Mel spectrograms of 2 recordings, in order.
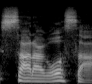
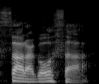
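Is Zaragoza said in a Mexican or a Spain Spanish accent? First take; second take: Mexican; Spain. First: It is said in a Mexican accent, z as s. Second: It is said in a Spain Spanish accent. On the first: This is how Mexicans and Mexican Americans say it. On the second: This follows the name's original Spanish pronunciation. "if you want to go from where it's, the origins are, which are España"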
